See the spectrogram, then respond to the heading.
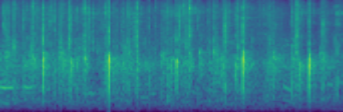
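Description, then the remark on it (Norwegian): Audience cheering and applause for a boy who drank a smoothie for his team: a dense, steady wash of clapping with brief whoops and sharp accents popping out over the continuous crowd noise. “Skal du få en jubel til?”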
